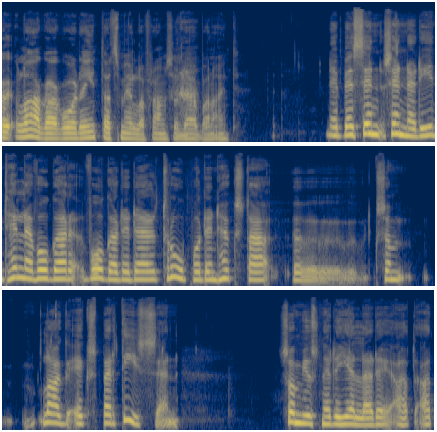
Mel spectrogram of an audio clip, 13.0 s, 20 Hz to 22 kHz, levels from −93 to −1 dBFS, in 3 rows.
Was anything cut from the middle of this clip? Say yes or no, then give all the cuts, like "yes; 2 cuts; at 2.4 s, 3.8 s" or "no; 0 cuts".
yes; 1 cut; at 6.2 s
